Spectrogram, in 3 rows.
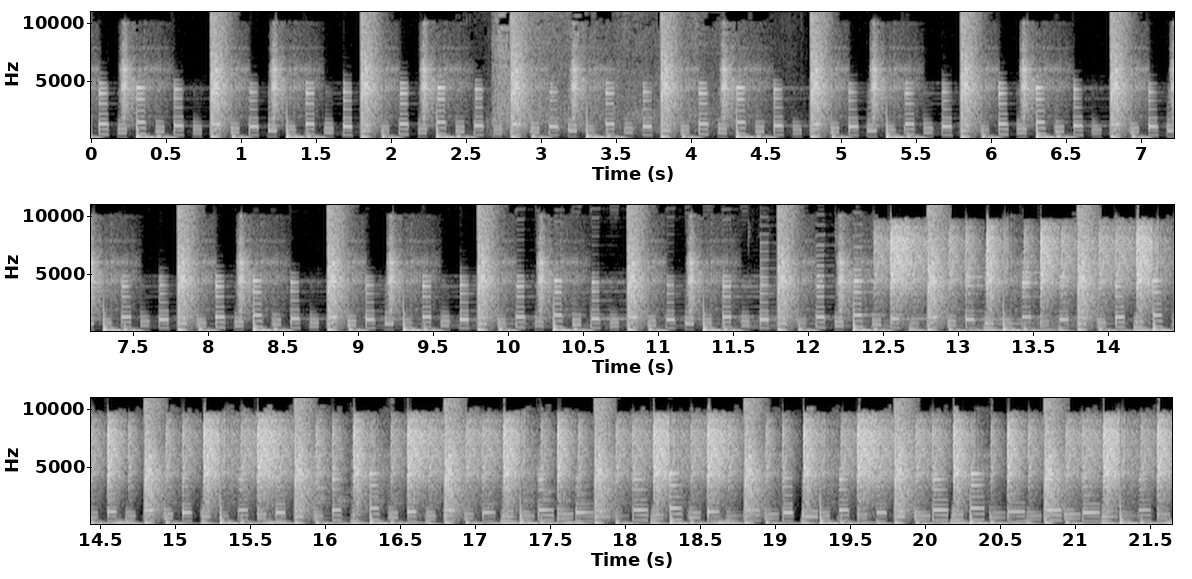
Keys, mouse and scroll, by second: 6.5 click, 7.4 typing, 8.4 Return, 9.7 scroll down 1, 12.6 click, 15.1 click, 15.4 click, 15.4-16.4 typing, 17.2 Return, 20.0 click.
